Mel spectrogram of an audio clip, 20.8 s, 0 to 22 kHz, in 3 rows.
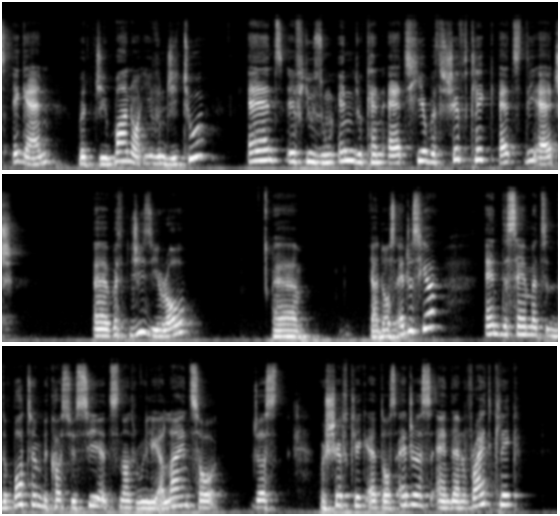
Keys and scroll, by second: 1.2 Tab, 15.7 2, 20.0 shift+e.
